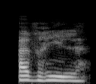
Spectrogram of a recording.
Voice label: "avril", francés; los meses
